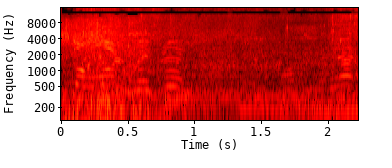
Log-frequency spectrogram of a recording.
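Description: Beach ambience: wind on the microphone and small waves lapping at the shallow water's edge, with a string of short, high rising-and-falling calls over it.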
